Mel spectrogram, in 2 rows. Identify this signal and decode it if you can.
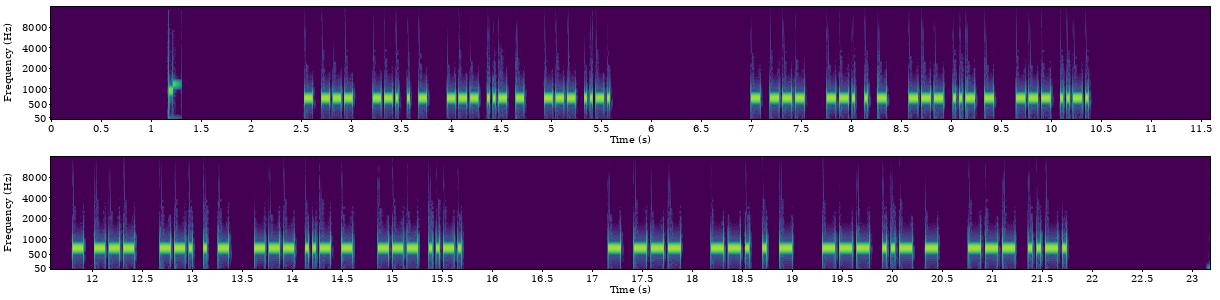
Morse code, heard as a keyed tone, about 37 wpm, 700 Hz. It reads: TO GET OUT OF TO GET OUT OF TO GET OUT OF TO GET OUT OF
